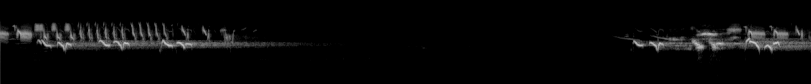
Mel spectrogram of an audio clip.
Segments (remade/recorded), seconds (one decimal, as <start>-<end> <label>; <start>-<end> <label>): 0.0-6.7 recorded; 6.7-7.4 remade; 7.4-8.1 recorded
